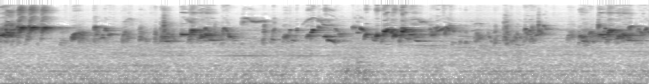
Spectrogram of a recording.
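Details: Red-whiskered bulbul singing in the 'quảng lân bướm' style: bright, chattering warbled phrases with quick burbling notes, bursts separated by short pauses, over a steady low electrical hum.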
